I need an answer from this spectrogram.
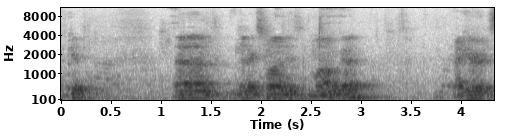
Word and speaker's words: manga: I hear it saying manga a lot, but that's the American version, and that's fine. But when you go to Seattle and stuff, you'll hear people saying manga. Just that manga.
